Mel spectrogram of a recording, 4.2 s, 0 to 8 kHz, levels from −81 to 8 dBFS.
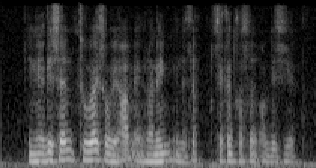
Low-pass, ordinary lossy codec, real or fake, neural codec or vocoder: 7.2 kHz; AAC, 32 kbps; real; none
